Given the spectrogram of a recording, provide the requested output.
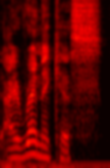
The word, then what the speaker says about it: Irenicus: answer long overdue I was saying it right irenicus good to know oh these are the prisoners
